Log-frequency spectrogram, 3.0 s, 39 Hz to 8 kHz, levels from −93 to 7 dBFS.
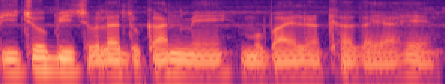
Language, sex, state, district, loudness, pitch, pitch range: Hindi, male, Arunachal Pradesh, Lower Dibang Valley, -18 LUFS, 85 Hz, 80-90 Hz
